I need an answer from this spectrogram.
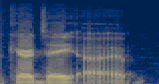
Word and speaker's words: Karate: And our other Diamond One, Karate, that's how you pronounce his name, by the way, Karate.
